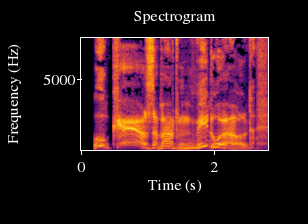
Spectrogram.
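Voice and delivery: furious, high, bellowed shout. Narrating a story, a character loses control of his emotions: bellowing. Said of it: "Oberon had bellowed".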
